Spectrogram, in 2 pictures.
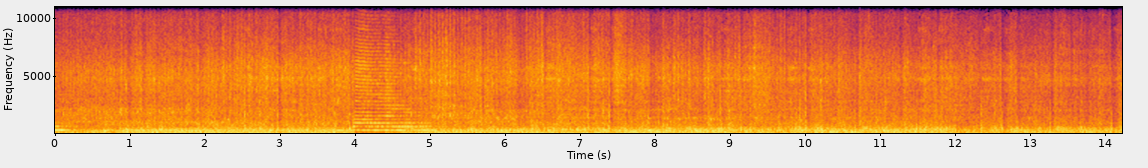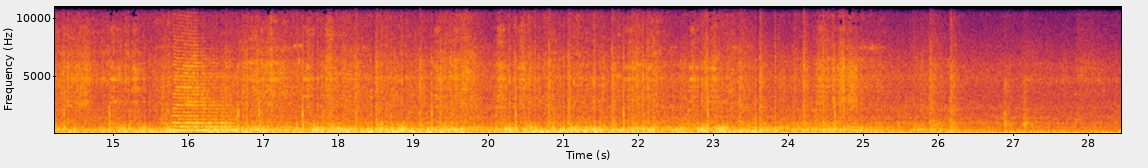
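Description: Diesel-hauled passenger train running through the station: a steady loud rumble of engine and wheels clattering over the rail joints, with two horn blasts about a second long, one about four seconds in and another about sixteen seconds in.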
